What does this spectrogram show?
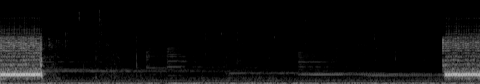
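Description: A phone ring-back tone plays on an outgoing call returning a missed call, one long electronic ring at the start and another at the end, separated by a quiet pause with faint background hum.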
